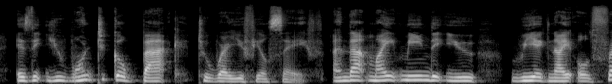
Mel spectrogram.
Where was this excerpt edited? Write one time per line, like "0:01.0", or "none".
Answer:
none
